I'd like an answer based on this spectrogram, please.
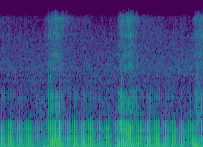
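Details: Young tiger cub asleep in an incubator, loud snoring: a continuous deep, throbbing rumble with three hissing breath bursts about every one and a half seconds.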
